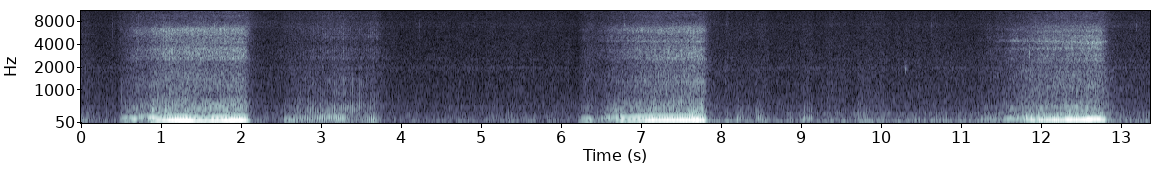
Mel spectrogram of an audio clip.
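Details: Loud, low rattling snores on each breath, about 11 breaths a minute, with quieter exhalations; snoring in a sleeping dog.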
